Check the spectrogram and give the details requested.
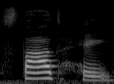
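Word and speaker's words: stadfaidh: which means to stop the ending i would add on to stat is f a i d h and then that's pronounced like start he may start he too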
